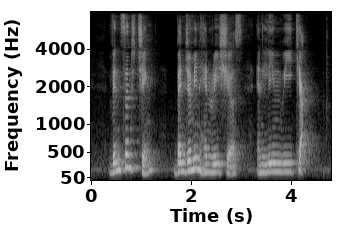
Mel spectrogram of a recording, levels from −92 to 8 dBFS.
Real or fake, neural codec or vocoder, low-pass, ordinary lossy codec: real; none; none; none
